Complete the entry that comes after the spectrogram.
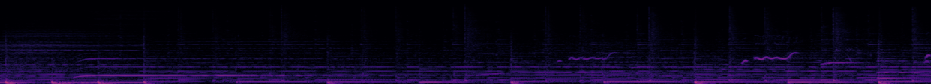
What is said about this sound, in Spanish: De hecho, hay pájaros. Sí. sí la flauta ahí.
